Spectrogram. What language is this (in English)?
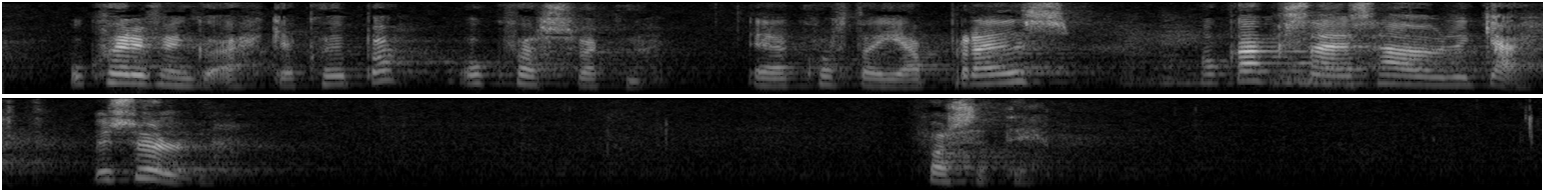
Icelandic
